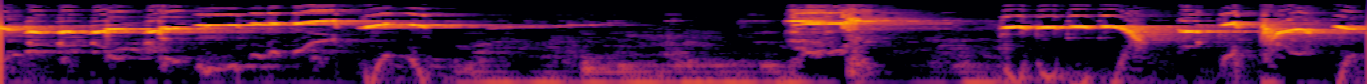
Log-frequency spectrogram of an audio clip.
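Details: Captive Oriental magpie-robin song, played as a tutor to make silent or lazy caged birds sing: loud whistled phrases sliding between high and lower pitches, broken by a two-second pause and a faint low hum, then sharp rising notes and more whistles.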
